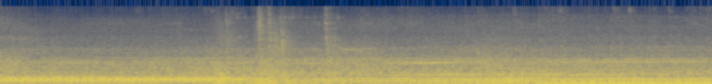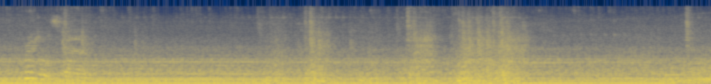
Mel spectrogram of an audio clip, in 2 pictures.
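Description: A bus engine hums and drones steadily.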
